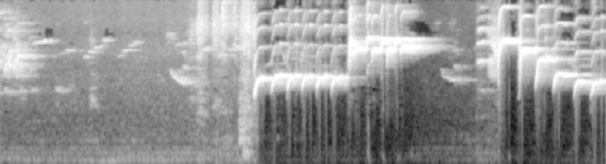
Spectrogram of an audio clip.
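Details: Brown-chested jungle flycatcher song used as a lure to prompt caged birds to sing readily: after a low murmuring start, a sudden run of bright, quick downslurred whistles, then a higher series of ringing, slurred notes stepping down in pitch.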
